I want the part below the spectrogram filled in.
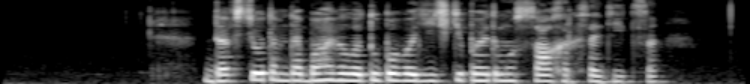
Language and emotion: Russian, angry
